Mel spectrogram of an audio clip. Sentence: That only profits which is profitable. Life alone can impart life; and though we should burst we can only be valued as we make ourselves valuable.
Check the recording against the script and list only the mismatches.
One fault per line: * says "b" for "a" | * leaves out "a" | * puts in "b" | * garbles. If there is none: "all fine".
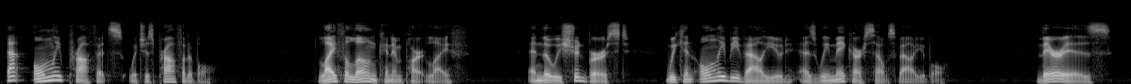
* puts in "There is"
